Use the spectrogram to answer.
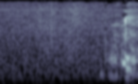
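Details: A single short, sharp hiccup from an infant after a moment of quiet room noise; hiccups.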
